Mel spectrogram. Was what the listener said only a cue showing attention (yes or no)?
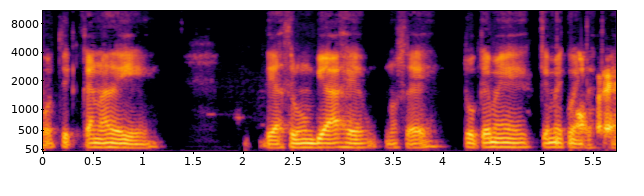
no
